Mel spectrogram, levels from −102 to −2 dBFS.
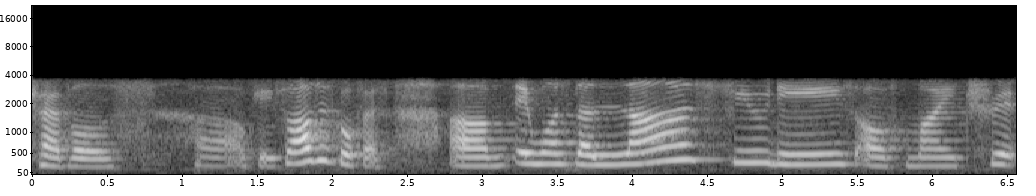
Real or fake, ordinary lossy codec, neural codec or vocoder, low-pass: real; none; none; 3.6 kHz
